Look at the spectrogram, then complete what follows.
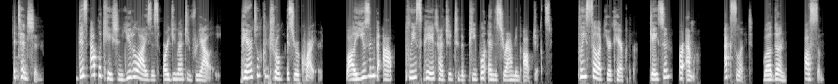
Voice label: girl ENG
